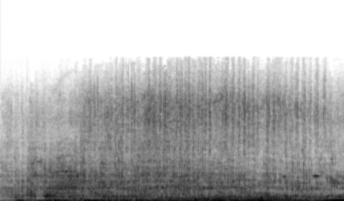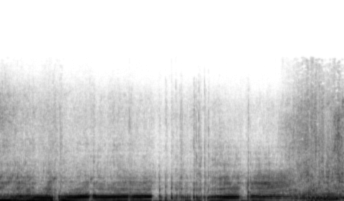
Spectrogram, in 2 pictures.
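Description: Mitsubishi Lancer Evolution rally car at full throttle on a gravel stage, with gravel and tyre noise under the engine at first. In the second half the engine pitch climbs and drops back several times in quick succession as it shifts up through the gears.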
